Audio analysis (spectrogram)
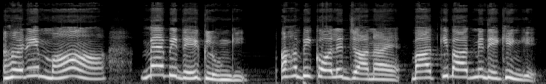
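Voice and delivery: dismissive daughter. Acted. Daughter hurrying to college brushes off mother's warning, dismissive.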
